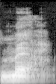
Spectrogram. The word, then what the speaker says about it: mr: The ancient Egyptian word for pyramid is Mer, M-R, pronounced Mer.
